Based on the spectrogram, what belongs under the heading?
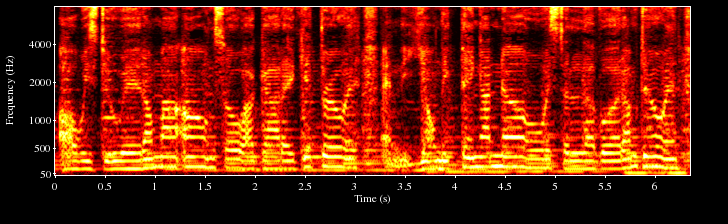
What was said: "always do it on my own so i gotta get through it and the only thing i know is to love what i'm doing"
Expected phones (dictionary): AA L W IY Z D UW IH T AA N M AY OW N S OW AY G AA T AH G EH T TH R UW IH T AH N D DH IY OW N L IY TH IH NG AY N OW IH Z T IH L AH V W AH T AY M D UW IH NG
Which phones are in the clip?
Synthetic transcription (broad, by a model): AA L W IY Z D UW IH T N M AY OW N S OW AY G AA T AH G EH T TH R UW IH T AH N DH IY OW N L IY TH IH NG AY N OW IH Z T IH L AH V W AH T AY M D UW IH NG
